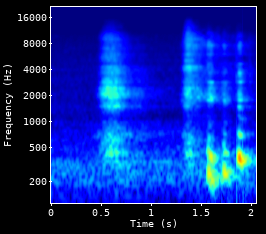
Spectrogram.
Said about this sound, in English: Let's take a breather. Let's take a breath.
